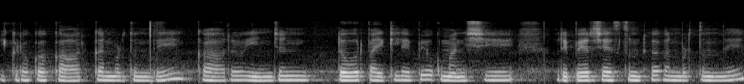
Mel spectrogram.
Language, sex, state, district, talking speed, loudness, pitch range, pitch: Telugu, female, Andhra Pradesh, Visakhapatnam, 135 wpm, -17 LUFS, 185-200 Hz, 195 Hz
